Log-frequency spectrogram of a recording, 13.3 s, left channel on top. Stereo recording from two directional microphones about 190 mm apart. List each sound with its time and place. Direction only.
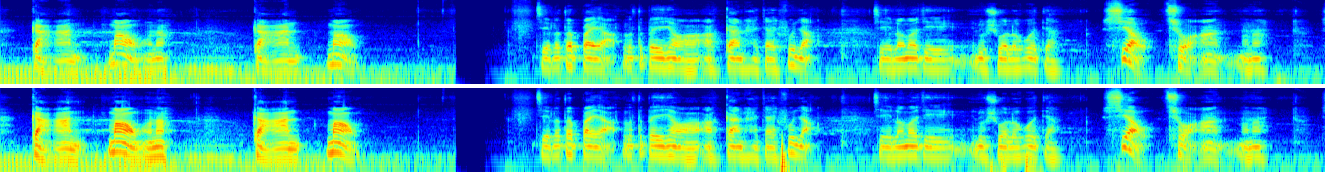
0.3 s speech: 35° right (ahead or behind)
5.4 s speech: 15° right (ahead or behind)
